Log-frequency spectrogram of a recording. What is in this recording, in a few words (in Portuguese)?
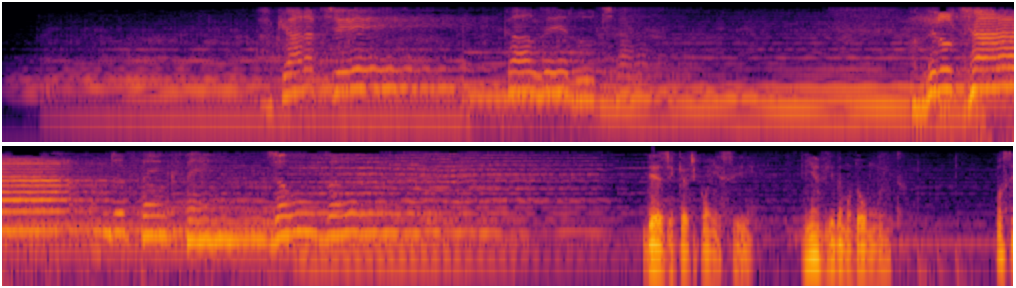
Eu já disse que te Amo Masculino, Telemensagens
